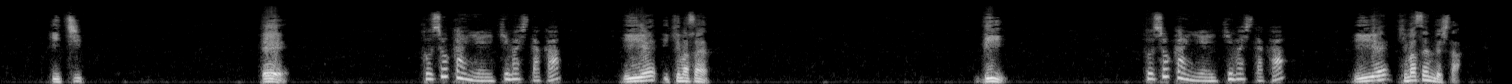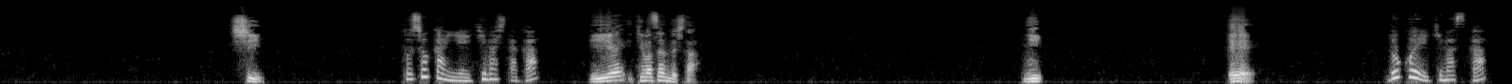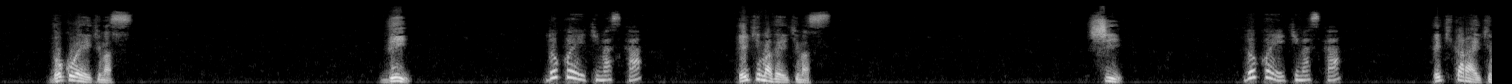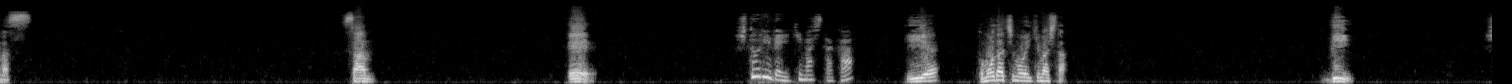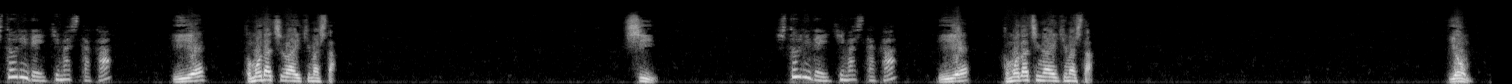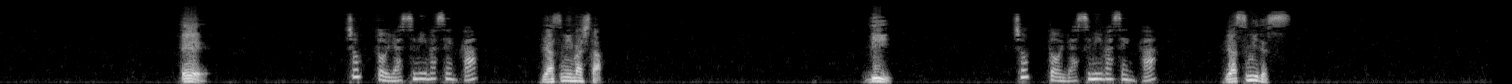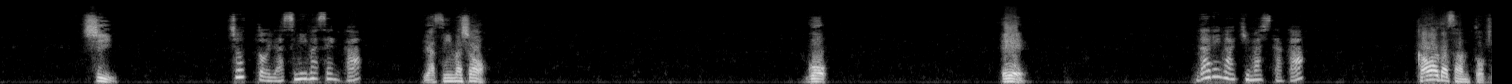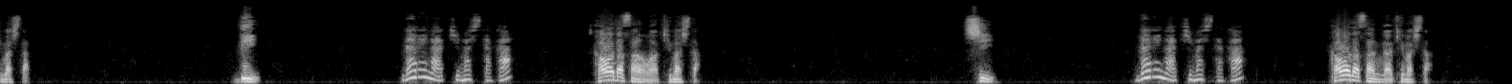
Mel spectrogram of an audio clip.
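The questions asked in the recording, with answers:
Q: 図書館へ行きましたか?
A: C: いいえ、行きませんでした。

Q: どこへ行きますか?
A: B: 駅まで行きます。

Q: 一人で行きましたか?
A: A: いいえ、友達も行きました。

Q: ちょっと休みませんか?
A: C: 休みましょう。

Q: 誰が来ましたか?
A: C: 川田さんが来ました。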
